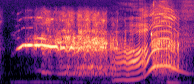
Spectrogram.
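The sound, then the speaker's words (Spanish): A loud horse neigh fills about three seconds: a long shrill whinny that wavers, then swoops upward into a quavering, descending finish, with nothing else around it. “mi marido se cree caballo, se cree caballo todas las mañanas, se la pasa relinchando”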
